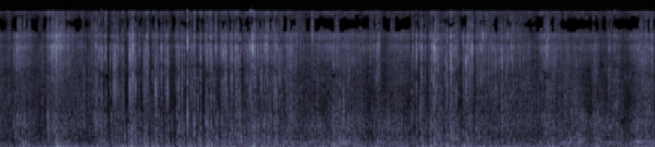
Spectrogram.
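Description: Fingertips and short nails of both hands quickly scratch a beige, textured berber loop-pile carpet, with the recorder resting on the carpet itself. The result is a dense, continuous, low, rumbling scratch with a muffled, bassy texture and very little high end.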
